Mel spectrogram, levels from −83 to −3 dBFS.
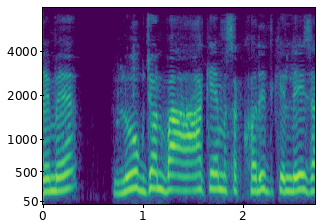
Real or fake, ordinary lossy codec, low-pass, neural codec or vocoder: real; AAC, 32 kbps; 7.2 kHz; none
